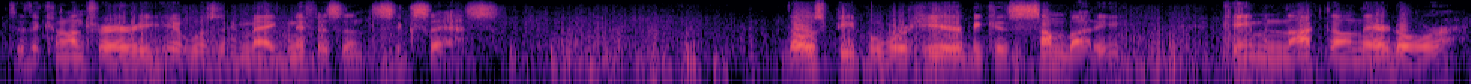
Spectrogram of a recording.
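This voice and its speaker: A man's voice: fairly low pitch, measured pace, noisy background. A man giving an earnest personal faith testimony outdoors at a historic site, acting out the dialogue as he tells it. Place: outdoors on a ridge.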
